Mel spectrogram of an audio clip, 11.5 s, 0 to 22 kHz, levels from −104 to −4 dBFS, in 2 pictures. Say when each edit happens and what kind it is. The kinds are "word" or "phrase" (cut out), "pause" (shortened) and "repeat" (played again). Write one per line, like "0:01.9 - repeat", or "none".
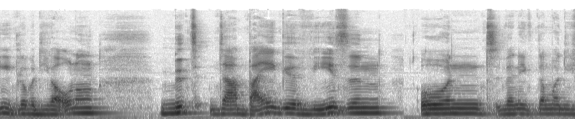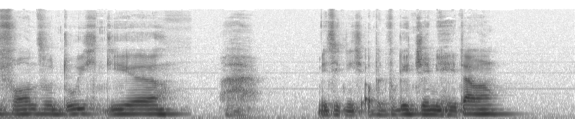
0:04.0 - pause
0:07.7 - pause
